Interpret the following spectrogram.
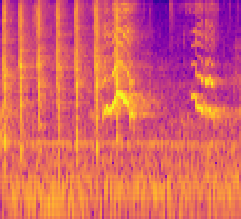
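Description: Small puppy yipping: a short high yelp that rises and falls about a second in, and another falling yelp near the end, over a run of quick light clicks in the first second.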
